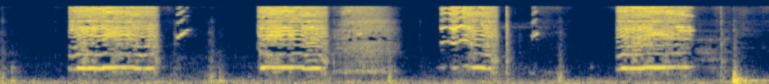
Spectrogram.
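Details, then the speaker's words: Car clutch pedal, engine off, after about ten minutes of driving: four sharp high rubbing squeaks, one per pedal stroke, from under the dash, starting only after driving and growing louder; squeaky clutch pedal. "the clutch pedal it doesn't do it whenever you start driving look right when you start driving you gotta drive the car for about ten minutes and then it and it slowly starts and it gets louder and louder and louder"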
